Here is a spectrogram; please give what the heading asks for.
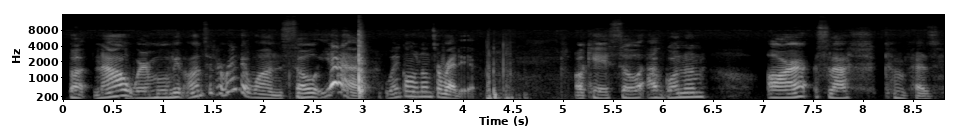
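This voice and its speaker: Young adult, British accent, very lively intonation, casual slangy reaction commentary, incredulous. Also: mid-range voice, unhurried, noisy background. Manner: animated, slangy, incredulous rhetorical questions. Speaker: video host reacting to confessions.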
